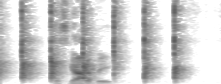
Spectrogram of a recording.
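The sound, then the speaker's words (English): About five or six sharp hand claps in an uneven rhythm, fairly loud, clapping for the Browns, with a brief voiced sound from a person breaking in between the early claps. “I'm going to clap it up for the Browns anyway.”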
